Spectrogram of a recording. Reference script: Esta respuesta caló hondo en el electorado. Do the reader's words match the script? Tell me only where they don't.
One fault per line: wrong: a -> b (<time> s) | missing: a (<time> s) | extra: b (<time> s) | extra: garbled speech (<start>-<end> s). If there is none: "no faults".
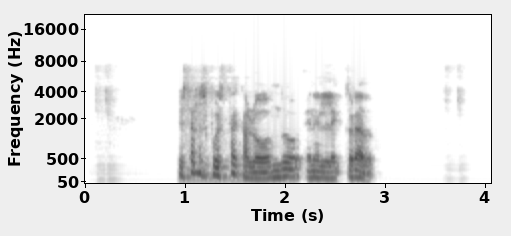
no faults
